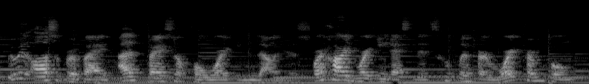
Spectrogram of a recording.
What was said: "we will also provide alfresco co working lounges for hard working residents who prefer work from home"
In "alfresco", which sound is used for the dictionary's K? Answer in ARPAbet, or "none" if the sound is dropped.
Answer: none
